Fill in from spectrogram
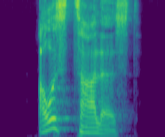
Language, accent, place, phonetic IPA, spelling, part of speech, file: German, Germany, Berlin, [ˈaʊ̯sˌt͡saːləst], auszahlest, verb, De-auszahlest.ogg
- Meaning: second-person singular dependent subjunctive I of auszahlen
